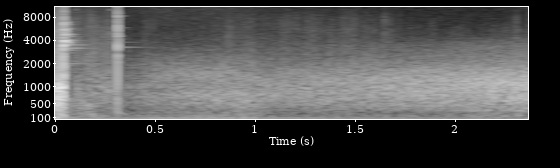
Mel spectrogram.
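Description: A golf driver strikes a ball with one sharp, bright, metallic crack, followed a moment later by a fainter click, then a low steady rushing noise with no talking.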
